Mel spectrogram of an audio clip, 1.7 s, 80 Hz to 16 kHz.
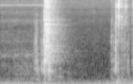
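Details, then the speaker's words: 2007 Jeep Grand Cherokee 5.7L Hemi with a new battery reading about 12.1 V: the key turn gives one sharp click and no cranking. Failed starter motor, fixed by fitting a replacement starter. "alright so I got this new starter here figured out that it was a bad starter has when my car wasn't starting"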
